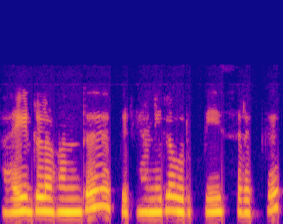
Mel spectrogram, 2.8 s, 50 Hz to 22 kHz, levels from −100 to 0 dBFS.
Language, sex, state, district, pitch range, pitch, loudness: Tamil, female, Tamil Nadu, Kanyakumari, 200-220 Hz, 205 Hz, -15 LUFS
